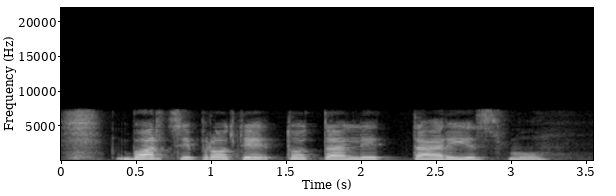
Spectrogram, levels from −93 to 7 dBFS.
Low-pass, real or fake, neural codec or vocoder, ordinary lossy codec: 7.2 kHz; real; none; none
